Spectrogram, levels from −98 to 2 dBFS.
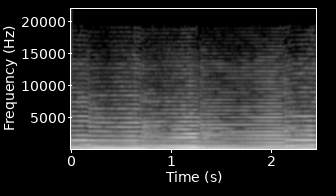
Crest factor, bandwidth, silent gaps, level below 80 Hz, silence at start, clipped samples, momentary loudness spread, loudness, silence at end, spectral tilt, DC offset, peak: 16 dB; 14 kHz; none; -48 dBFS; 0 s; under 0.1%; 6 LU; -21 LUFS; 0 s; -6 dB/octave; under 0.1%; -6 dBFS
